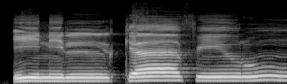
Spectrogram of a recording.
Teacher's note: huruf ru kita panjangkan dua harakat karena di depan huruf ru terdapat wau sukun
